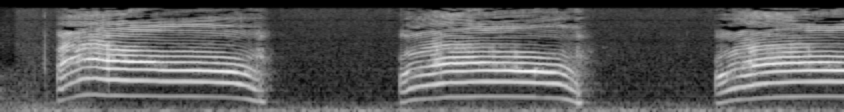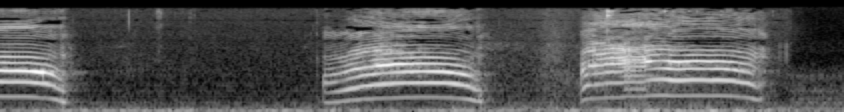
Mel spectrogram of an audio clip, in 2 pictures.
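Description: A cat named Duarte meows five times, each call long, drawn out and loud. They come at a steady pace, the last two almost back to back, with no talking.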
